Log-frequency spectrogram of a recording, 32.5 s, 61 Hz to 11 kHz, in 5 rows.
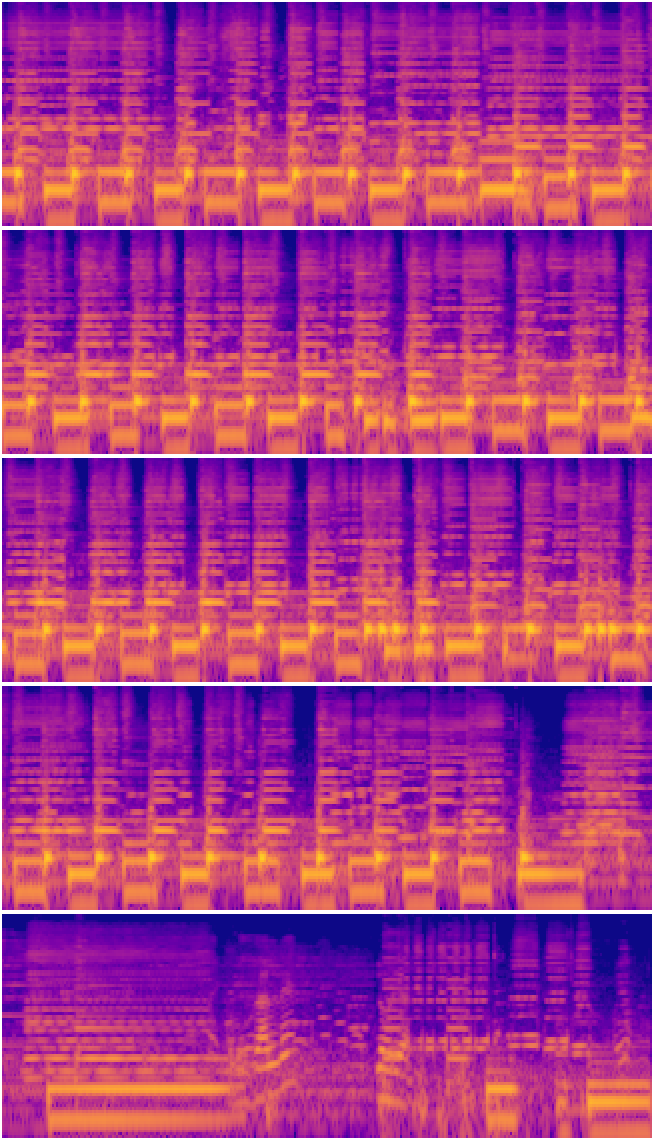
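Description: Live norteño-style band playing with a steady beat: button accordion leading over guitars, bass, drums and keyboard. The song ends about 25 seconds in, followed by a held chord and a short rising slide near the end.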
